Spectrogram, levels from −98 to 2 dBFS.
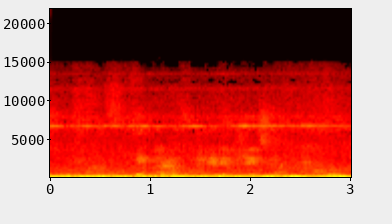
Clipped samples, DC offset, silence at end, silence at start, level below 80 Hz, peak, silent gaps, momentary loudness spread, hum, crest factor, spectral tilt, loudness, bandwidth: under 0.1%; under 0.1%; 0 s; 0 s; -22 dBFS; -8 dBFS; none; 4 LU; none; 12 dB; -6 dB/octave; -28 LUFS; 10 kHz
